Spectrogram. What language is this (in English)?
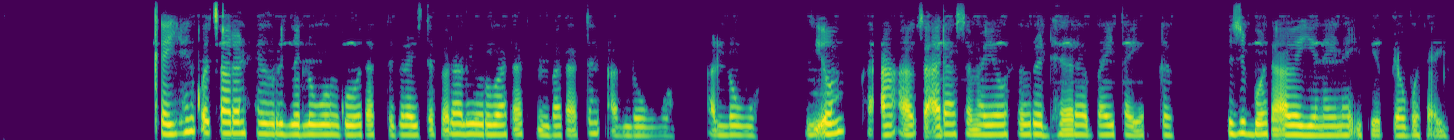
Tigrinya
